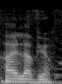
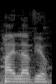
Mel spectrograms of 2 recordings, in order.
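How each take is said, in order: First: It is said weakly and listlessly. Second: It is said harshly and aggressively. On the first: It sounds like there is no feeling. "మరీ నీరసంగా చెప్తున్నారు sir" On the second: It sounds like a threat. "కొడతారా ఏంటి?"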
